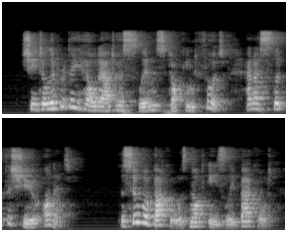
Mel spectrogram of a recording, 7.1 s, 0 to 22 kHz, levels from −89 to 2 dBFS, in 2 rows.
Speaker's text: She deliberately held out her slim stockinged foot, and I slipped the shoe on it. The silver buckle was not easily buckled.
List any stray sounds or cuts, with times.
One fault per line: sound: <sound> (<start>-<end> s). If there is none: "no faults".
no faults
